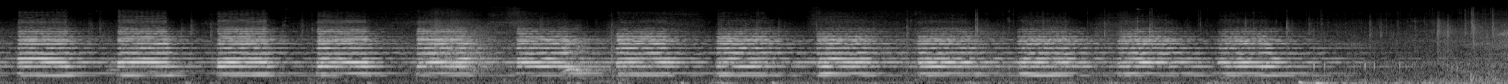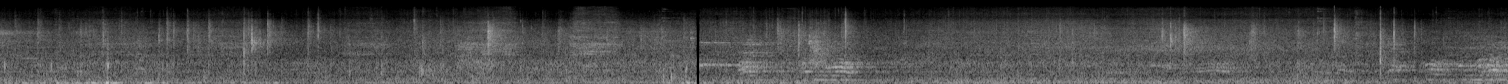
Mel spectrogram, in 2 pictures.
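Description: A car horn honking over and over, about once a second, in a steady pattern typical of a car alarm, stopping about 13 seconds in. After that, the vehicle fire crackles with scattered sharp pops and a low rumble.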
